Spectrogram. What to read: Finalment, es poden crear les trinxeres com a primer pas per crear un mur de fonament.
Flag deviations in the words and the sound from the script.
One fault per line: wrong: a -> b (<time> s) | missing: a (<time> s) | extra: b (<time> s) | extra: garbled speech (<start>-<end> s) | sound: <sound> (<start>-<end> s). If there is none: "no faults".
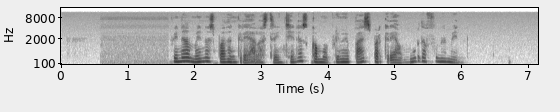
no faults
